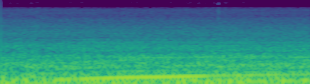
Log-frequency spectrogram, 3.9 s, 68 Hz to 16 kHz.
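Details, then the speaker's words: 2004 Toyota Sienna under hard acceleration after replacing the faulty cylinder 6 fuel injector (P0306 misfire, originally P0305): smooth even deep drone, no stumble, no flashing check engine light; normal acceleration, misfire fixed. "Yeah, so far, man, feels great. Has some nice get up and go to it. I put the pedal to the metal. I did not get any flashing lights."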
